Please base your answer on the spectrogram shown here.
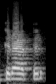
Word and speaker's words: cráter: Tenemos el caso de cráter, como les había mencionado. Cráter suena más en cra, ¿verdad? No es la última, sino la penúltima sílaba.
